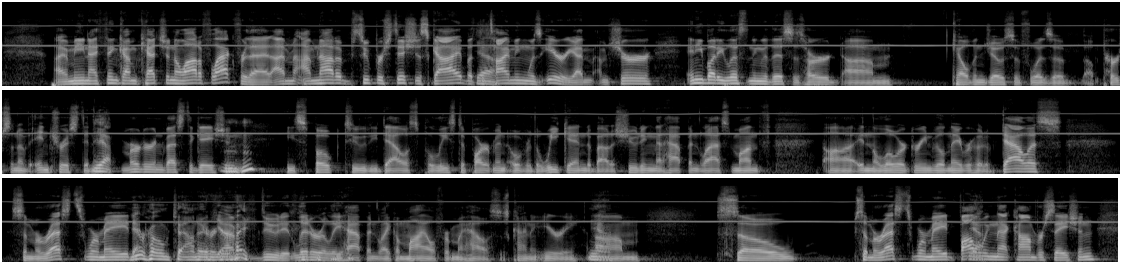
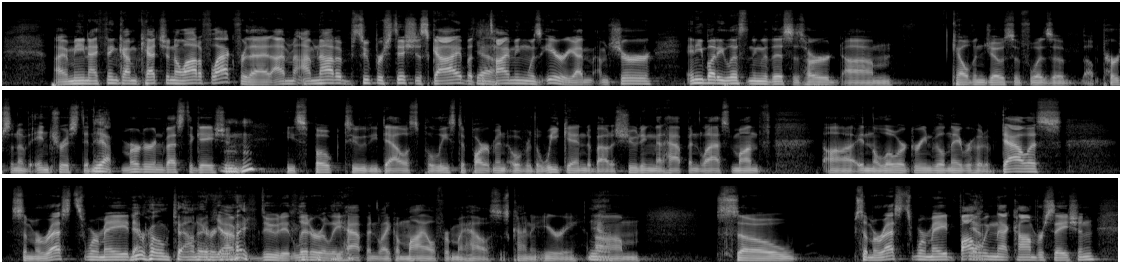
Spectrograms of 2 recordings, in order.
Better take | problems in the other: second | high-pitched whine; loud; throughout; 2.5 kHz, 10 dB below the speech

